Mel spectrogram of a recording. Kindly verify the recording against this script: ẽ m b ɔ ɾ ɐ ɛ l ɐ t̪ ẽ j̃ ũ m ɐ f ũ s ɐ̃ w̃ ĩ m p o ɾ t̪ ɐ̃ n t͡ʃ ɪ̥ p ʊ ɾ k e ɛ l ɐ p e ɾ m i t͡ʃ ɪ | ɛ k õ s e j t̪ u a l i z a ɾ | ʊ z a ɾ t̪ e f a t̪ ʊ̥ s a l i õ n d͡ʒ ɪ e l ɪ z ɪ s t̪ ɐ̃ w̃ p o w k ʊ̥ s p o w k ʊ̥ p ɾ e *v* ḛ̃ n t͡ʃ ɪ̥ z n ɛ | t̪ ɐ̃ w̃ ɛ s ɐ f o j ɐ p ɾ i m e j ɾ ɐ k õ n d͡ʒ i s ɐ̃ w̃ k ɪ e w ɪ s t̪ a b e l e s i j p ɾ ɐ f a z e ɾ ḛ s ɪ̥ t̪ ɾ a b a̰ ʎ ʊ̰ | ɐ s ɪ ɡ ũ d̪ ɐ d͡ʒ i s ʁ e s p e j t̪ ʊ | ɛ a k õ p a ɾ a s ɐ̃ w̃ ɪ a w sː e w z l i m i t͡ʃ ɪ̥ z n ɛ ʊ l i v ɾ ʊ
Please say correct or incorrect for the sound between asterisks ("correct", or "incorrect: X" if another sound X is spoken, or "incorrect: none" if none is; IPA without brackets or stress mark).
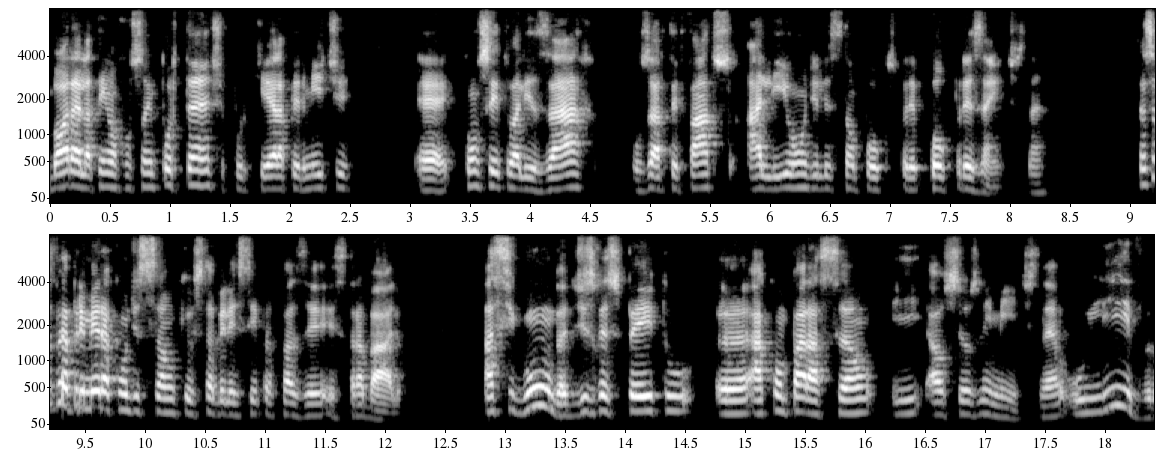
incorrect: z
